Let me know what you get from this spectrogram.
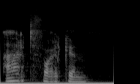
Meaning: aardvark (Orycteropus afer)
- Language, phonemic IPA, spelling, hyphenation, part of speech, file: Dutch, /ˈaːrtˌfɑr.kə(n)/, aardvarken, aard‧var‧ken, noun, Nl-aardvarken.ogg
